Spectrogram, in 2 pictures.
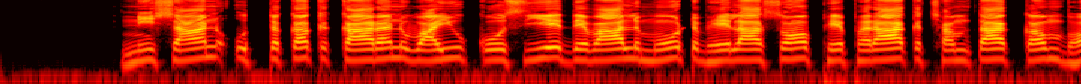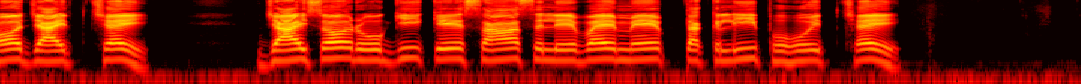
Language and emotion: Maithili, neutral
